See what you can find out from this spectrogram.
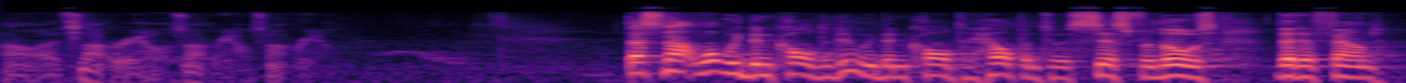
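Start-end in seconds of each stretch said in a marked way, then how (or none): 0.0-1.6 low, soft, muttered dismissal; low muttering mock gossip; gossiping church people. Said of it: "so we say things".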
